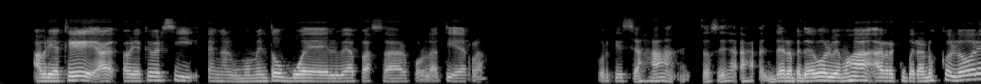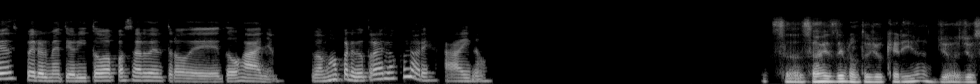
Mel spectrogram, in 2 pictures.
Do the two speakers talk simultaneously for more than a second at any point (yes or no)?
no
